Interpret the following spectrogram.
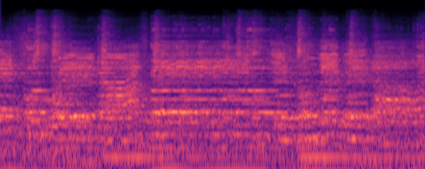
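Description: Mixed folk choir singing a habanera in unison with a rondalla of strummed and plucked guitars and lute-type strings accompanying.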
